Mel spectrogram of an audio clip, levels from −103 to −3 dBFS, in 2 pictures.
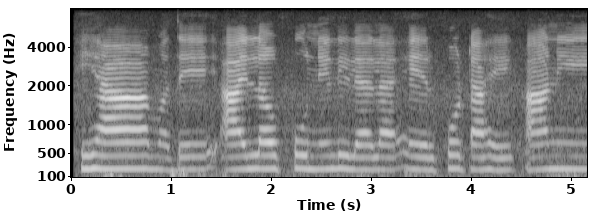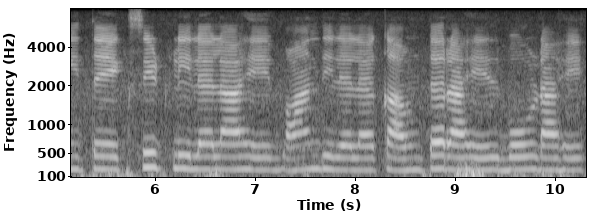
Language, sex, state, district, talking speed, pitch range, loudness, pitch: Marathi, female, Maharashtra, Pune, 120 wpm, 215-230 Hz, -23 LUFS, 220 Hz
